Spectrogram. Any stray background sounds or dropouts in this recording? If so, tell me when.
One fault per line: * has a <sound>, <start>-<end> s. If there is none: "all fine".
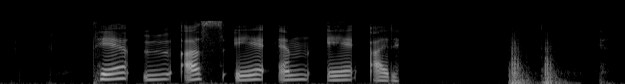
* has a thud, 5.1-5.8 s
